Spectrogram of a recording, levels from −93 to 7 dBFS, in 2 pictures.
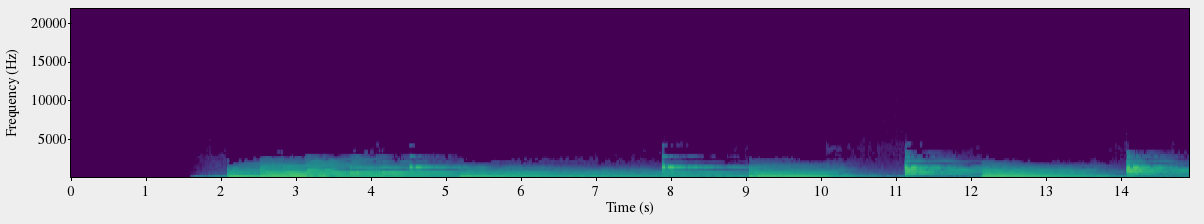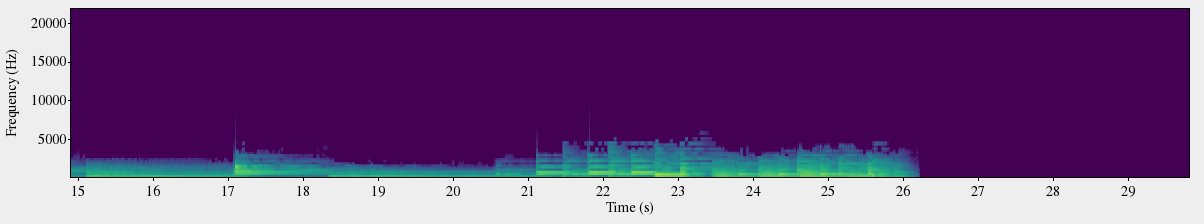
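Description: Music, no technical faults audible, with a smooth editorial fade-out from around 25.5 s that completes at 26.2 s.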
